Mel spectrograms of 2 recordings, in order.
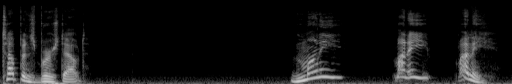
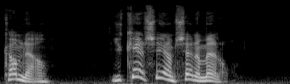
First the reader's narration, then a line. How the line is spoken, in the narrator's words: she added sharply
